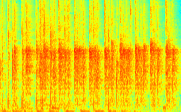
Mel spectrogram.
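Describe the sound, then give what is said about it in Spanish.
Brisk applause for the artists at the close of a radio interview, heard alone: quick, even claps at a steady rhythm, loud and continuous throughout. “sí, un aplauso que se merecen los artistas”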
